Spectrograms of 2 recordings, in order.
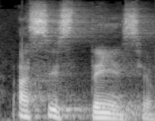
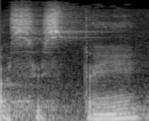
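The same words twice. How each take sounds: First: Said in the usual way. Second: "Assistência" dividida em sílabas, mais baixo; separação em sílabas. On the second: Shown as a demonstration. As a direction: diga "Assistência" sílaba por sílaba, com pausa antes do final. ("Assistência" silabada, em voz mais baixa) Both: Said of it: "vamos separar em sílaba".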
